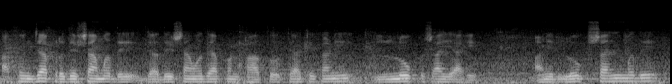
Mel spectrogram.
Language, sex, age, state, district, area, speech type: Marathi, male, 30-45, Maharashtra, Nanded, urban, spontaneous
